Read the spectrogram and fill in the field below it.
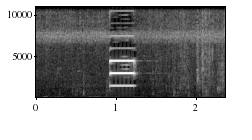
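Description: A shot timer beeps once.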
